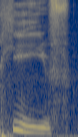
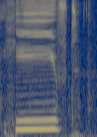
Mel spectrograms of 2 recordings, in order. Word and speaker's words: heave: a heavy load and what you're thinking of is the verb to heave to heave okay so they heaved a heavy load try that's April day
